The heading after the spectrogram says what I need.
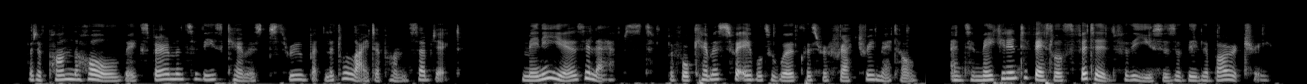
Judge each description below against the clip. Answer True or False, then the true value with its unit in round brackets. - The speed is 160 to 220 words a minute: True (190 wpm)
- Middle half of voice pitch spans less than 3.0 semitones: False (3.6 semitones)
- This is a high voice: True (205 Hz)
